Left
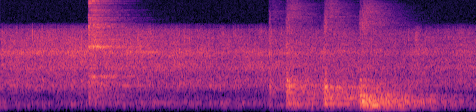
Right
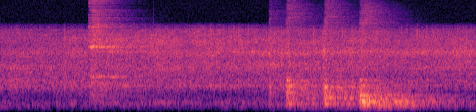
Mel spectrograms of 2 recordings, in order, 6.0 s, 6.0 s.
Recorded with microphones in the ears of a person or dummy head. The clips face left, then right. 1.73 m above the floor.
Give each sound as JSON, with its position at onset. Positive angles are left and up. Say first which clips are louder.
{"t": 1.1, "sound": "breaking glass", "louder": "left 3 dB", "side_deg": 70, "distance_m": 4.5}
{"t": 3.4, "sound": "tape being pulled", "louder": "even", "side_deg": -15, "distance_m": 1.5}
